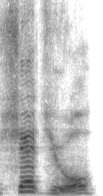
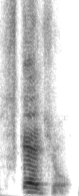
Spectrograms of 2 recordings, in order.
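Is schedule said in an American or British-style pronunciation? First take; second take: British; American. First: It is said in a British-style pronunciation. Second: It is said in an American-style pronunciation. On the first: It marks a non-American writer or speaker. "when you hear someone say schedule instead" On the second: It is the usual American form. "of schedule"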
